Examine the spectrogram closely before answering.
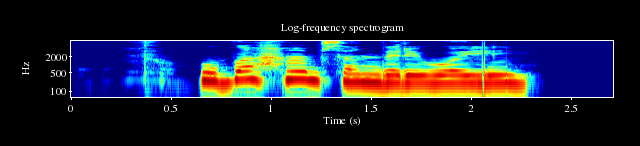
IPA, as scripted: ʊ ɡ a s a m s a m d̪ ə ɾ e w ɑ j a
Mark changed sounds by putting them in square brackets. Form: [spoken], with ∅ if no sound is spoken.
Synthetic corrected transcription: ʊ [b] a [h] a m s a [n] d̪ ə ɾ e w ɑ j [i]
